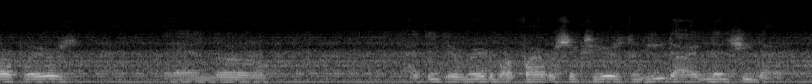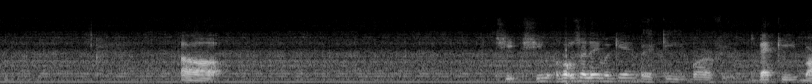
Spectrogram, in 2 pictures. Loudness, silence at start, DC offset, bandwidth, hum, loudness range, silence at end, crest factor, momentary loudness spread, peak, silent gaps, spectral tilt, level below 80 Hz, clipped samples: -25 LUFS; 0 s; under 0.1%; 16 kHz; none; 10 LU; 0 s; 24 dB; 17 LU; -2 dBFS; none; -6.5 dB/octave; -54 dBFS; under 0.1%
